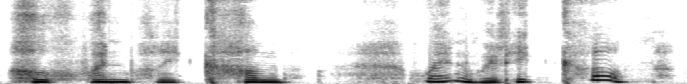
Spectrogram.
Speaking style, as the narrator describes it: cried inwardly

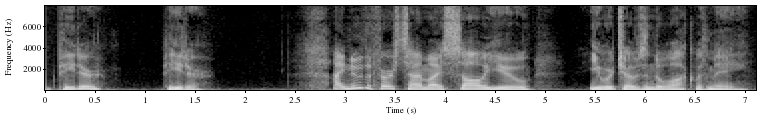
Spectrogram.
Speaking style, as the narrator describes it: Jesus sighed deeply and said

